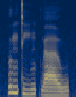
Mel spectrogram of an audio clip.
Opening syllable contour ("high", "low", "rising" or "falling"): high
